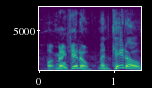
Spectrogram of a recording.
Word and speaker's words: Mankato: Mankato, Minnesota.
